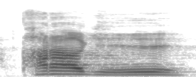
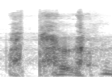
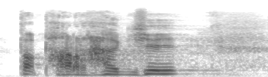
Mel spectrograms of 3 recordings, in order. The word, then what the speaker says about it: 바락: 그러니 이 사건 다 끝나고 나서 바락이 발음을 잘해야 돼요. 발락 말고 바락이 다볼산 꼭대기에서 저 승리한 전장들을 다 뭉개서 그 부서진 전차 900대를 바라볼 때 바락의 마음속에, 와, 참 하나님 놀라우시다.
